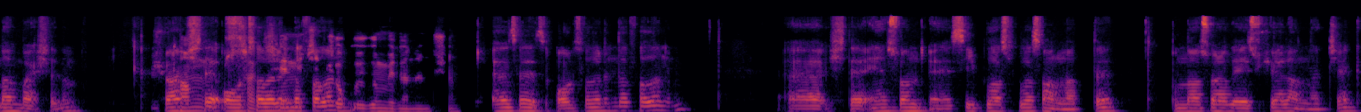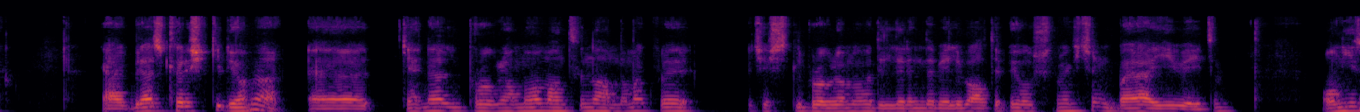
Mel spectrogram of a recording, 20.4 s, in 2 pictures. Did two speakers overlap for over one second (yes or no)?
yes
